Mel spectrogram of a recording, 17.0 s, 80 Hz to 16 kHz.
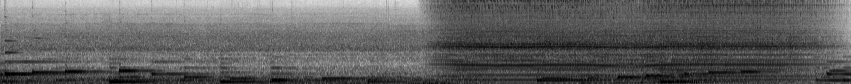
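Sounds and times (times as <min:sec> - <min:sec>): soft background music: 0:00.0 - 0:08.5, 0:11.1 - 0:17.0
machine rushing with high whine: 0:05.8 - 0:17.0.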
